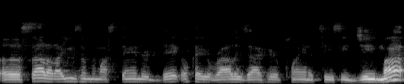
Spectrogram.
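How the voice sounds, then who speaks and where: A man talks with a Southern US accent. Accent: Southern drawl. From Mississippi, US South. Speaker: streamer opening trading card packs. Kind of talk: live stream chat. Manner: casual, fast-paced.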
